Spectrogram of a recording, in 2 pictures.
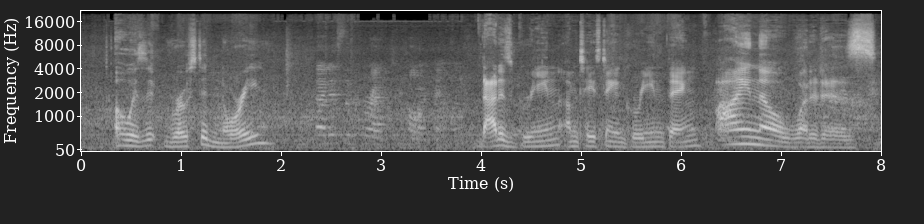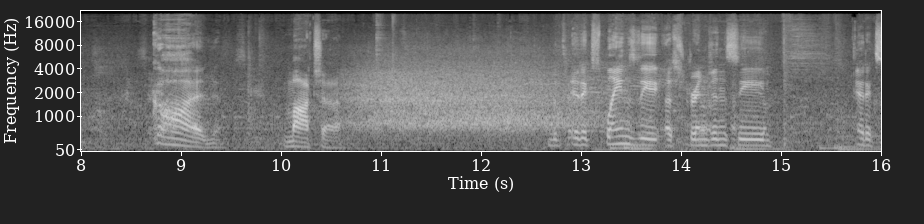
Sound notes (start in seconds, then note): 10.5 crowd cheers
